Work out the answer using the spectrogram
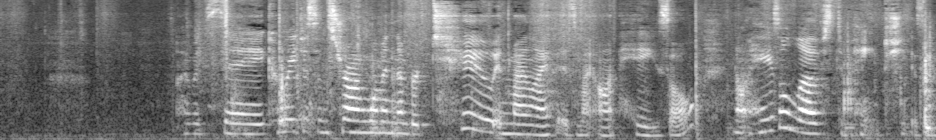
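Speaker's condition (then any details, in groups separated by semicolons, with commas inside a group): No condition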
